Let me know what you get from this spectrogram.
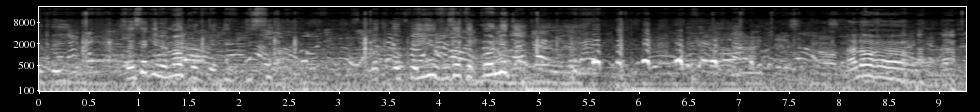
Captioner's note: laughs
